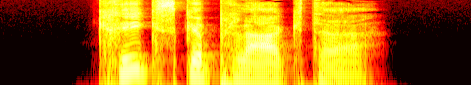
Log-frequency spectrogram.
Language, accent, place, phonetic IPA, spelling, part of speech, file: German, Germany, Berlin, [ˈkʁiːksɡəˌplaːktɐ], kriegsgeplagter, adjective, De-kriegsgeplagter.ogg
- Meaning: inflection of kriegsgeplagt: 1. strong/mixed nominative masculine singular 2. strong genitive/dative feminine singular 3. strong genitive plural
